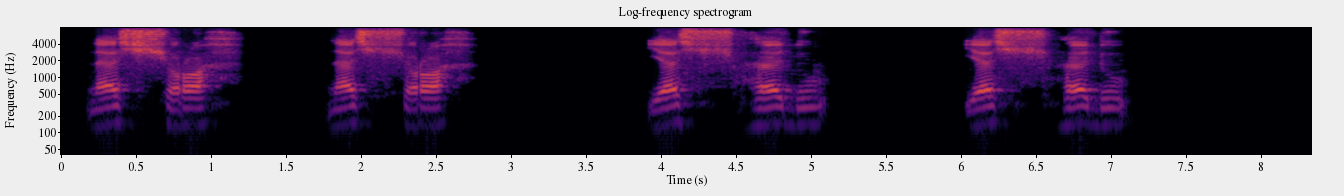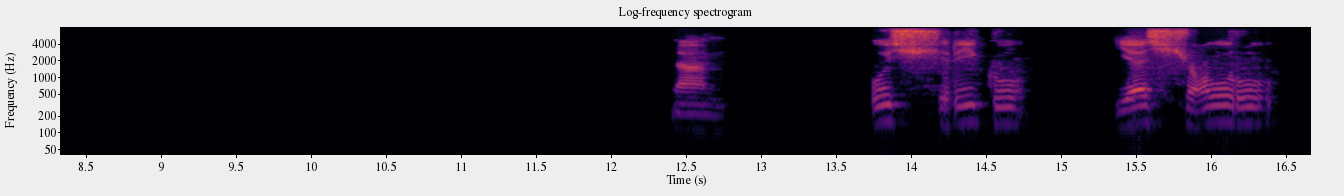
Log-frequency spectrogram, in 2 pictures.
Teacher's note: ketika mengucapkan huruf shin, suara menyebar ke seluruh mulut. Ya. Sebelum kemudian keluar. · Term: tafasyi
